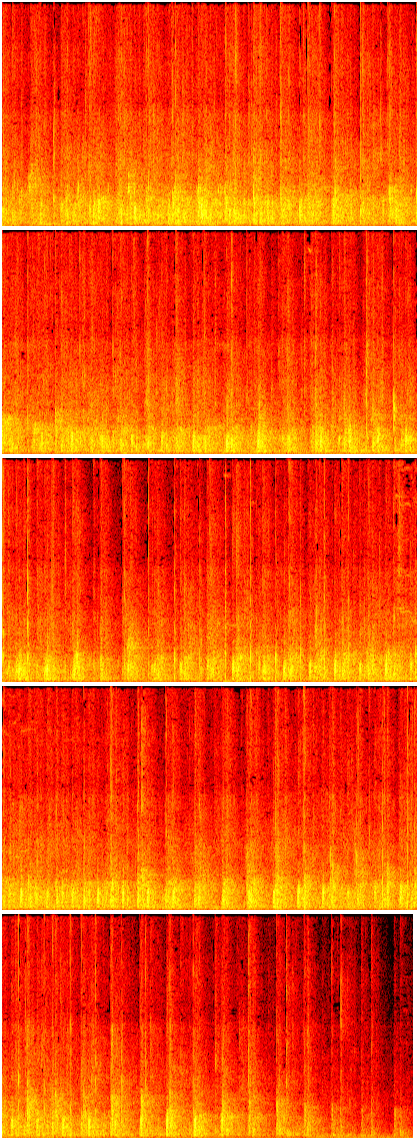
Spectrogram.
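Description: Audience applauding: many hands clapping in a dense, steady patter that thins out and dies away near the end.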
